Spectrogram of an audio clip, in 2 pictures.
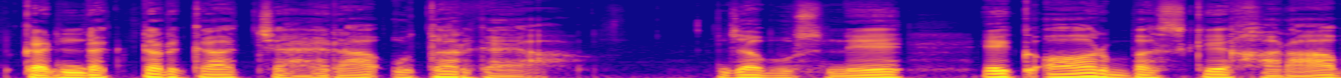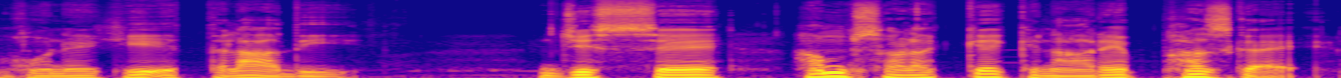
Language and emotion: Urdu, sad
